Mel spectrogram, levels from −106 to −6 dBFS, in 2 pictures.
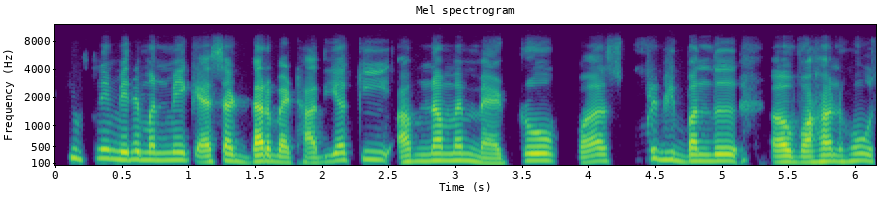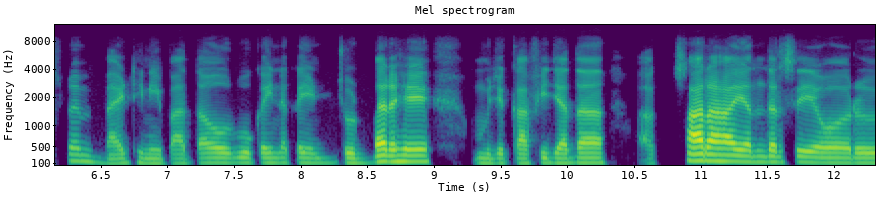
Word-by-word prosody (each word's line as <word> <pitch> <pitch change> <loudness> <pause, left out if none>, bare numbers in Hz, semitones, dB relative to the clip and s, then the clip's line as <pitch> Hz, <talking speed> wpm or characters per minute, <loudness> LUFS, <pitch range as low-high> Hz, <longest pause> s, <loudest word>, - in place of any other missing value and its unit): उसने 220 +2 -2
मेरे 190 -1 +2
मन 180 -1 0
में - - +2
एक 180 0 -3
ऐसा 145 +4 +2
डर 150 +1 +5
बैठा 120 -1 -1
दिया 150 +8 -2
कि 195 -2 -4
अब 145 +2 0
ना 165 +2 +3
मैं 170 +1 +1
मेट्रो, 155 +4 +1 0.2
बस 155 +4 -1 0.2
कोई 215 -1 -2
भी 185 -1 -1
बंद 155 0 +1 0.4
अ, 135 - +4
वाहन 135 +2 +3
हो 160 +4 -2
उसमें 150 0 -7
बैठ 110 +3 -8
ही 115 - -8
नहीं 105 -1 -6
पाता 105 +2 -7
और 115 0 -2
वो 120 +1 -5
कहीं 115 0 -4
न 115 0 -9
कहीं 115 -1 -6 0.2
जो 115 - -1
डर 125 +7 +3
है 145 0 +3 0.4
मुझे 110 -1 -8
काफ़ी 110 +1 -5
ज़्यादा 115 +1 -1 0.3
अक्सा 160 0 +4
रहा 155 -2 +7
है 145 -1 +4
अंदर 135 -1 -1
से 130 -1 0
और 120 -1 0
135 Hz, 210 wpm, -23 LUFS, 115-160 Hz, 0.4 s, रहा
